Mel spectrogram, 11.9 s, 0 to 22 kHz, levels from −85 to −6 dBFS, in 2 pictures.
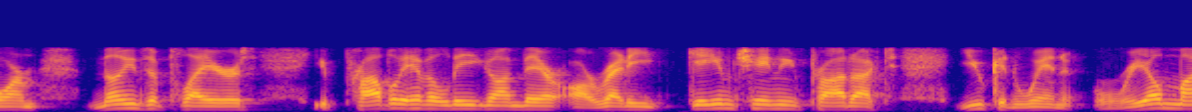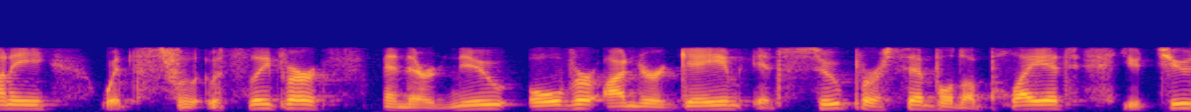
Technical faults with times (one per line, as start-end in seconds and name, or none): none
